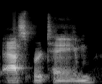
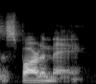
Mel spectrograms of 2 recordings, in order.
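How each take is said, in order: First: "aspartame" said as AS-per-tame; common pronunciation. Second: "aspartame" said as a-SPAR-ta-may; alternative pronunciation. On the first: Lecturer offering the other way to say a sweetener's name, "aspartame" as AS-per-tame. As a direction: stress the first syllable of "aspartame" and rhyme its end with "name". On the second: Lecturer offering one way to say a sweetener's name, "aspartame" as a-SPAR-ta-may. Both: Shown as a demonstration. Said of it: "depending on how you wanna pronounce it".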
